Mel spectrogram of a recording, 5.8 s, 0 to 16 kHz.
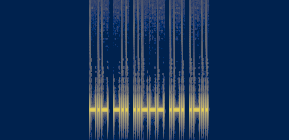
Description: Morse code, heard as a keyed tone, about 31 wpm, 700 Hz. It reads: KD2RL
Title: USA Call Signs - 5 Characters - Repeated 2x - 30wpm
